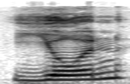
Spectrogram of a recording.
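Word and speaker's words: iyon: might hear me saying Yun Yun as if there's no I and that's commonly how it's pronounced you might hear people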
